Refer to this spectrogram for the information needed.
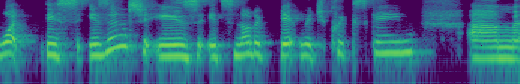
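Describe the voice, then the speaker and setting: There is a quiet background behind this speaker. She talks with an Australian accent. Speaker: travel coach. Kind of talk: live webinar presentation. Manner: fast; loud.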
